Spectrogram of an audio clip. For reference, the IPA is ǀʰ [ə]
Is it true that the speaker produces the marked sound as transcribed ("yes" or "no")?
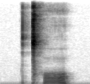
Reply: no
